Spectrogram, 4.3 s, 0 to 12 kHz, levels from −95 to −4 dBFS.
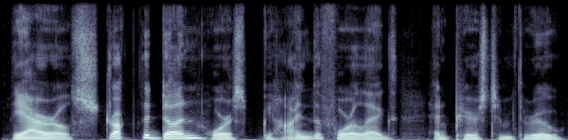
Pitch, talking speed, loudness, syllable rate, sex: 140 Hz, 185 wpm, -19 LUFS, 5.0 syllables/s, female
